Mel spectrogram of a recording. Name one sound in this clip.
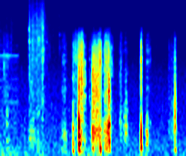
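A rifle fires a single shot.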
